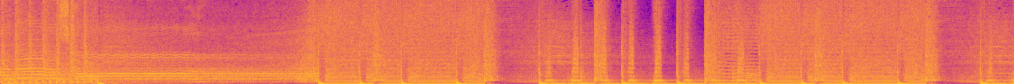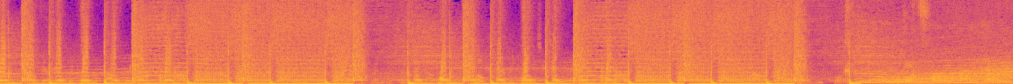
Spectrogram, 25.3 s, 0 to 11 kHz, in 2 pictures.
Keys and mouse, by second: 1.4 middle click, 2.3 click, 3.7 ctrl+space, 12.9 ctrl+space, 13.0 ctrl+space, 13.6-14.9 typing, 15.1 ctrl+space, 15.3 click, 15.9 middle click, 16.8 shift+a, 17.4 s, 18.7 click, 19.8 z, 20.0 click, 20.3 click, 20.6 click, 21.5 click, 22.7 click, 24.6 click, 24.6 space.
